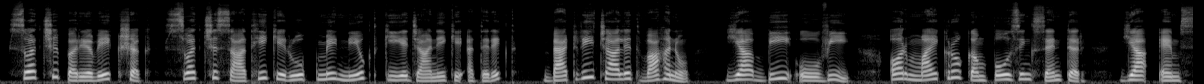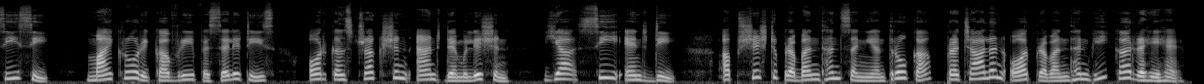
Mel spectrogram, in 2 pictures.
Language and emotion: Hindi, neutral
